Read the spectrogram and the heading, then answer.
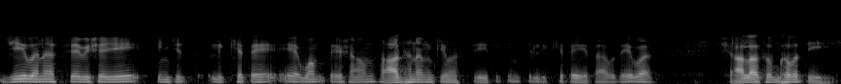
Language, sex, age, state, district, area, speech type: Sanskrit, male, 30-45, Karnataka, Uttara Kannada, rural, spontaneous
